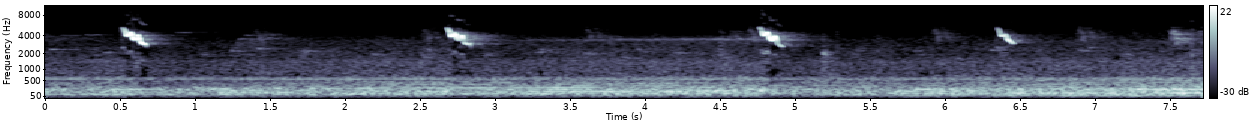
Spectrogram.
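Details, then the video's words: Yellow-breasted white-eye calling "ciak ciak": sharp, high chirps sliding downward, repeated roughly every two seconds with a quieter extra note near the end, over a steady low hum and faint distant rumble. "Pleci dada kuning memanggil ciak ciak"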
